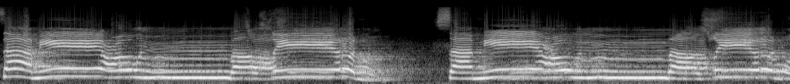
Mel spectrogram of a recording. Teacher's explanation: mengganti atau merubah bunyi sukun, nun sukun atau tanwin menjadi huruf mim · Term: iqlab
